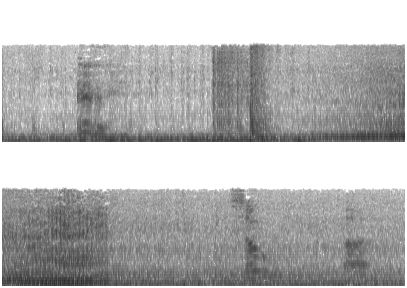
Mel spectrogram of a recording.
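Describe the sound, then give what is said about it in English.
A car engine hums low and steady throughout while someone is driven home, rising in pitch as it revs up midway, with brief voices speaking over the rumble. “Give you a ride home in my car to your house.”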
